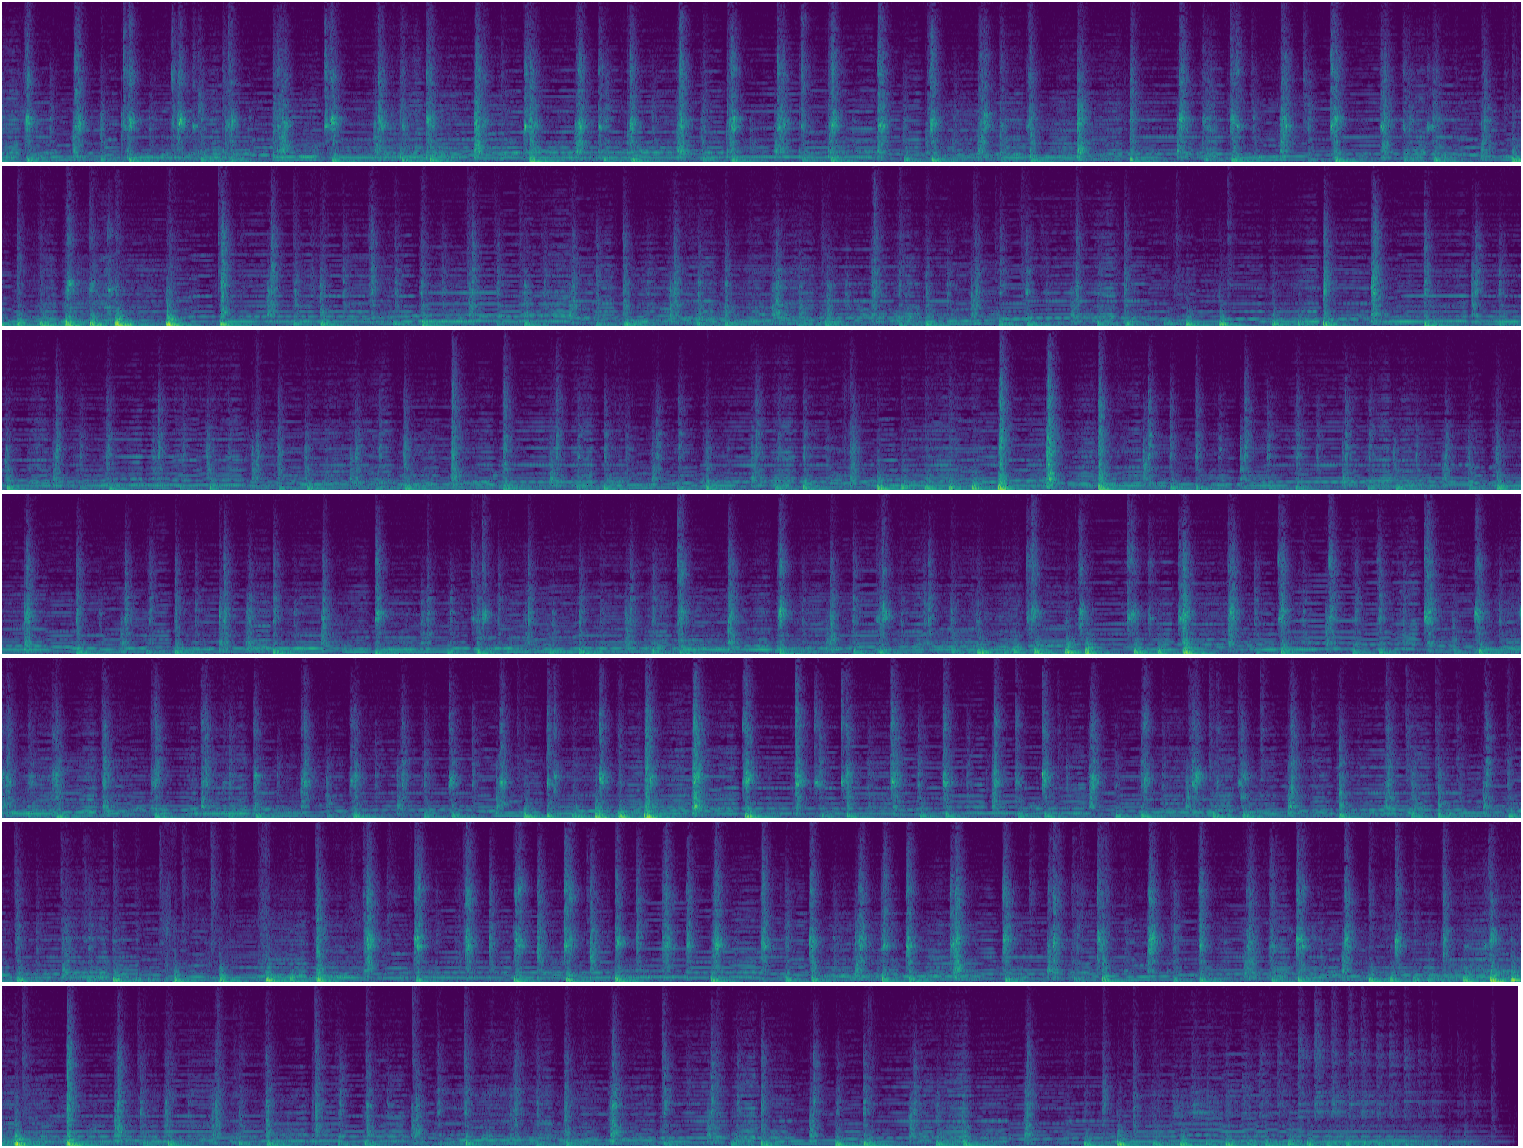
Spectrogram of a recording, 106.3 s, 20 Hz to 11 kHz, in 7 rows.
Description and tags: BR 031 VN ethnic
North Vietnamese ethnic music.
Villagers perform north Vietnamese ethnic music, songs and dances.
Recorded in September 2008, with a Boss Micro BR.
ambience, music, people, dance, village, ethnic, Field-recording, North-Vietnam, instruments, drums, Vietnam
